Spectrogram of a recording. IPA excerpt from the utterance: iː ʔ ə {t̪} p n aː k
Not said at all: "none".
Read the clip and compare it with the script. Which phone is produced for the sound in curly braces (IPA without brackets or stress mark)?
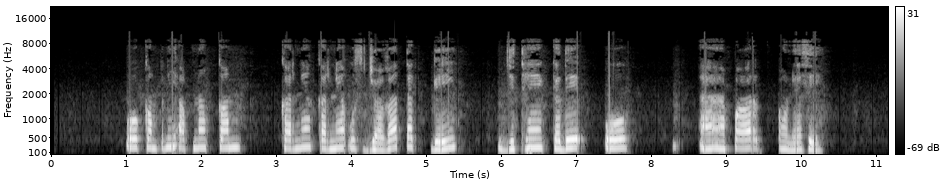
none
